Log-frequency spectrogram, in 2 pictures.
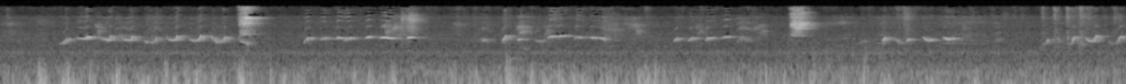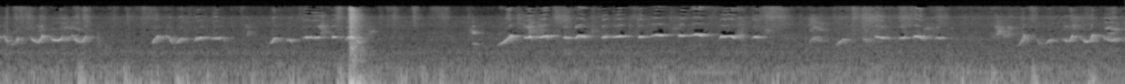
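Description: Birds chirping in short, repeated warbling phrases over and over, with a sharp click about two-thirds of the way through.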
